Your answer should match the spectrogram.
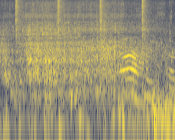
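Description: Water splashing as a swimmer moves through calm water, with a short "ah" from a man's voice near the end.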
